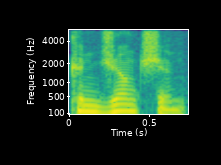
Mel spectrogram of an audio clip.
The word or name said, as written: conjunction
